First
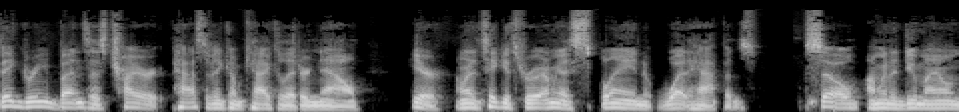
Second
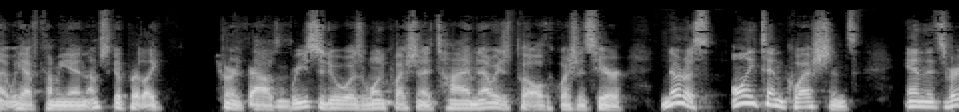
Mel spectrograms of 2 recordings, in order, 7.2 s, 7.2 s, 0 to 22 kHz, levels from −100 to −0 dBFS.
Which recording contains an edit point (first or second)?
second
